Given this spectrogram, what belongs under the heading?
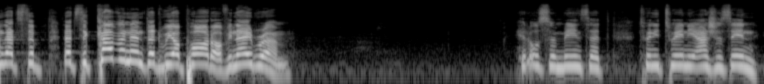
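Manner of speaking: high, fervent full-voiced preaching. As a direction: lift it up and preach it out.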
